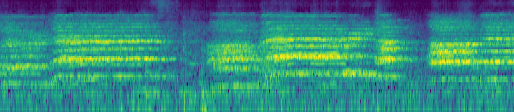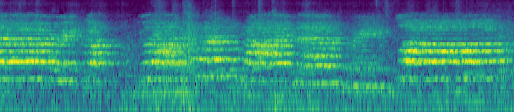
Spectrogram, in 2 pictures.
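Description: A choir of boys and girls singing together in long held notes.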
